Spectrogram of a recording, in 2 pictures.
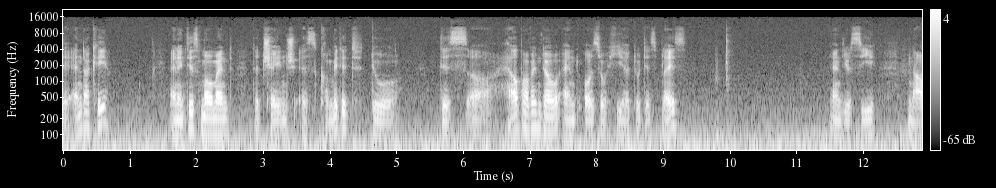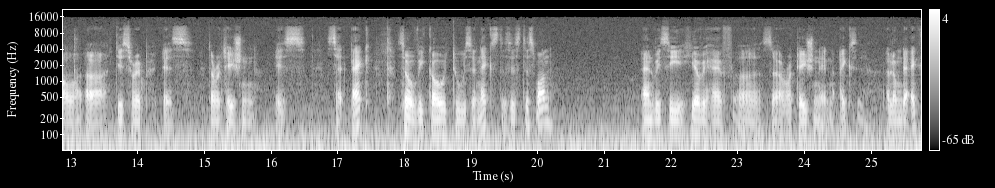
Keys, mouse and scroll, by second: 9.7 Return, 13.0-15.4 middle drag, 19.9 Left.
